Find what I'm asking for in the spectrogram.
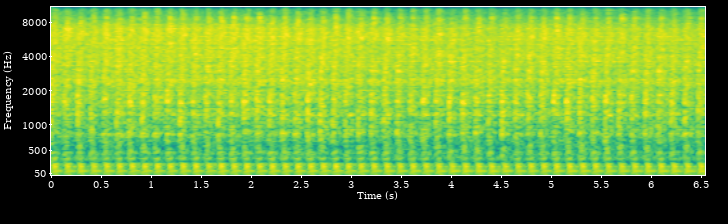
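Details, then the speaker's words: Honda CB250N Superdream 250 motorcycle, started on full choke after carb work (sync, idle screws): even steady low putter; idle dropped noticeably, now a touch too slow; previous fast idle thought to be the problem. "idle is a lot slower. In fact, it's too slow. It's a little bit too slow, so I think that was the problem."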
